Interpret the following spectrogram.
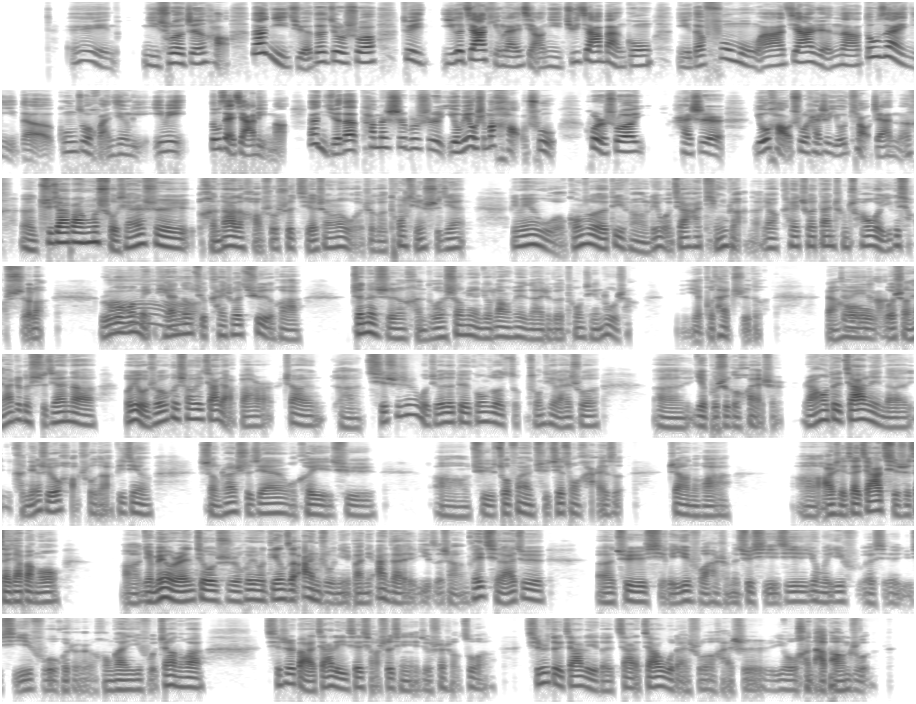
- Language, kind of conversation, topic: Chinese, podcast, 居家办公时，你如何划分工作和生活的界限？
- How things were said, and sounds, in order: other background noise; laughing while speaking: "挑战呢"; laughing while speaking: "很大帮助的"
